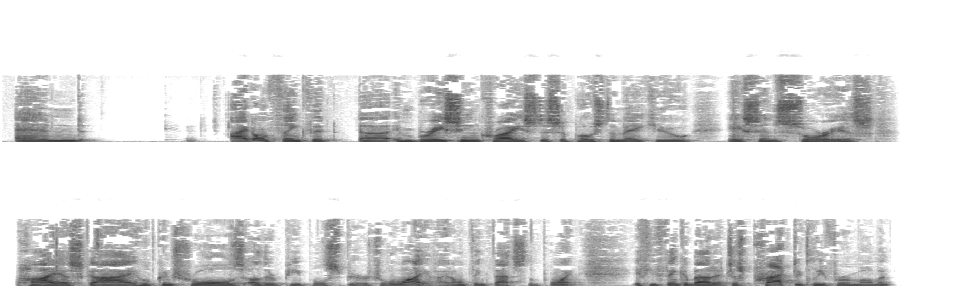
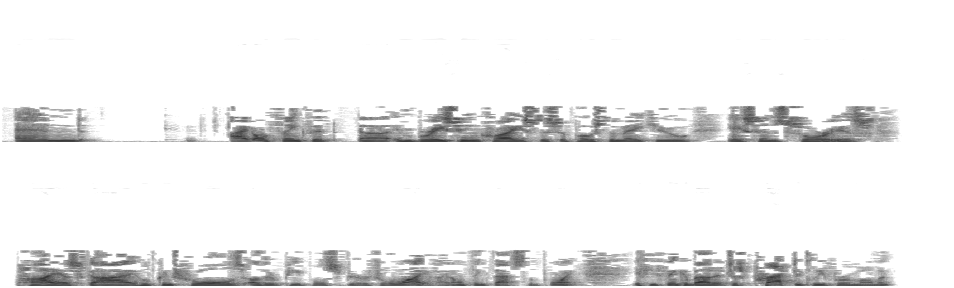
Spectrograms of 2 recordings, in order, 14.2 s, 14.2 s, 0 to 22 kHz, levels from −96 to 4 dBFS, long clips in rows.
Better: first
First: garbled, watery; slightly; nothing above 10.5 kHz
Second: garbled, watery; badly; nothing above 5.5 kHz

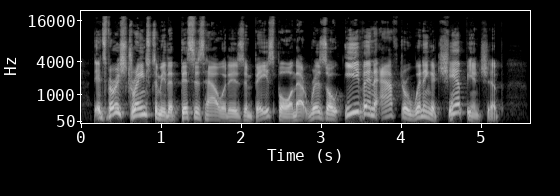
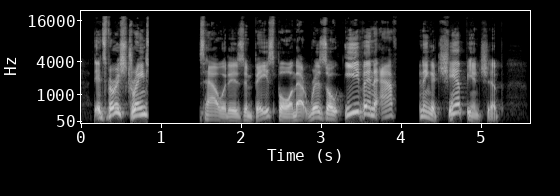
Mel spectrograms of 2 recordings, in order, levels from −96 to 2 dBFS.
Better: first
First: none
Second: audio cutting out; at 1 s for 0.5 s and at 4 s

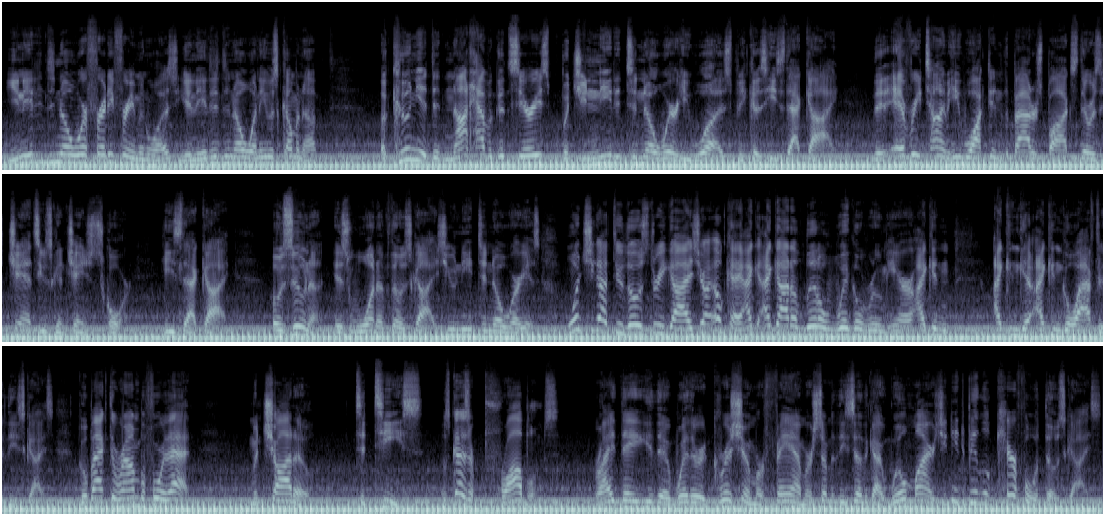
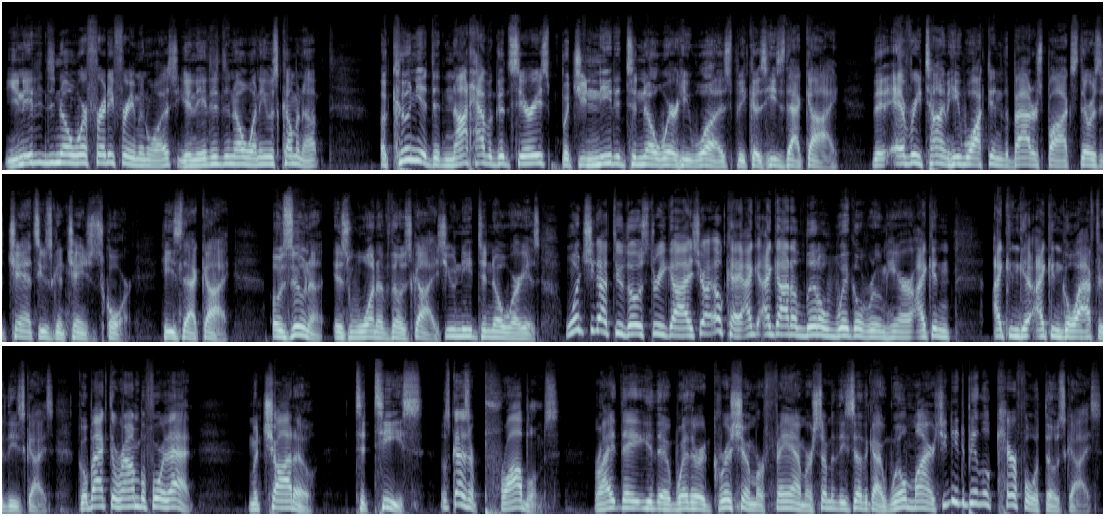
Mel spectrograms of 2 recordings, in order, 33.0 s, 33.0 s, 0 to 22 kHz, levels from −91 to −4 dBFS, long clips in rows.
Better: second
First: low rumble; loud; throughout; 4 dB below the speech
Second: none

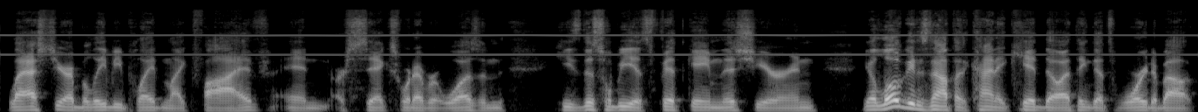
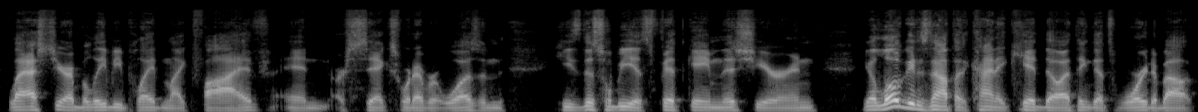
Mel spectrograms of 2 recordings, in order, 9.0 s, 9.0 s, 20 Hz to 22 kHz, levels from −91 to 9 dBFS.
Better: second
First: high-pitched whine; faint; throughout; 6 kHz, 20 dB below the speech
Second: none

